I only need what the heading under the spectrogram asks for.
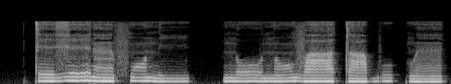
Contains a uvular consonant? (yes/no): no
